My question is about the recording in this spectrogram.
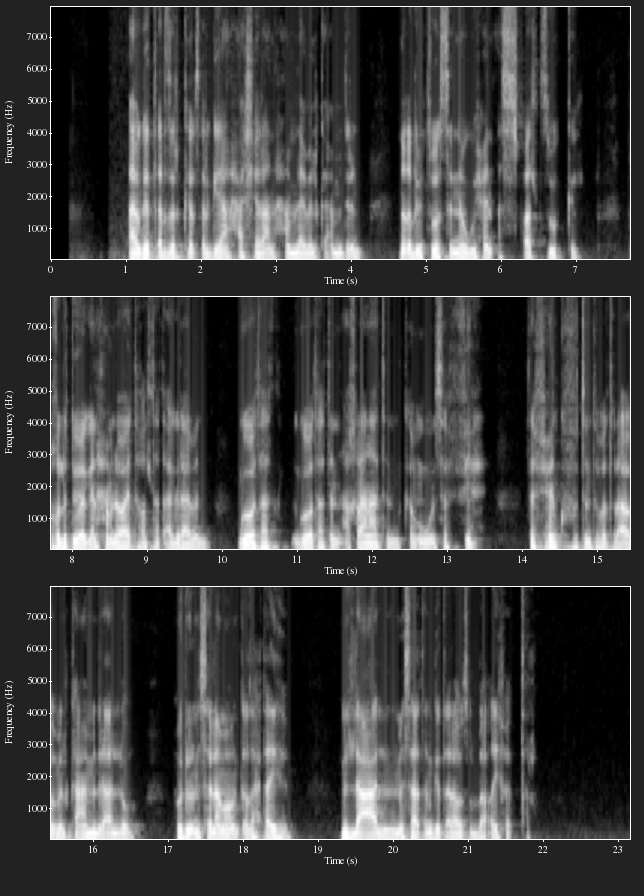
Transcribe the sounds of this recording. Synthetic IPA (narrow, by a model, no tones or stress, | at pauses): ʔaβɡɐt̪ʼɐɾzɨɾɨkʰːɐβt͡sʼɨɾɡijaħaʃɐɾanħamlajmɐlkʰaʕa̰mɨd̪ɾɨnː | ɨkʼɨd̪mit̪zɨwɔsːɨdnɐwːiħɨnasɐ̥sfalt̪zɨwʊkʰːɨl | b̥ɨxɨlɨt̪ʰːiwɔɡɐnħamlawajt̪ʰɐxɐlɨt̪ʰat̪a̰ɡɾaβɨn | ɡ | ɡoβt̪ʰat̪ʰɨna̰xɾanat̪ʰɨnkʰɐmʔɨ̰wːʊnsɐfiħ | sɐfːiħɨnkʰɨ̥fut̪ʰɨnt̪ʰɐfɐt̪ʼɾa̰wḭmɐ̰lkʰa̰ʕa̰mɨd̪ɾia̰lːɐwu | hɨd̪uʔɨnsɐlamawɨnkʼɐzaħt̪ʰajɪɦɨb | mɨlːaʕalɨnmɐsat̪ʼɨnɡɐt̪ʼɐ̰ɾawit͡sʼɨbːa̰kʼḭjɪfɐt̪ʼːɨɾ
